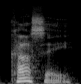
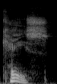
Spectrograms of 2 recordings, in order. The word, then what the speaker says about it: Kase: Kase is pronounced Ka-se, and Justin, Jasutin, Kase sounds perfectly ordinary and respectable. But to most people here in Australia, the surname looks like it should be pronounced Case.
